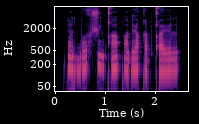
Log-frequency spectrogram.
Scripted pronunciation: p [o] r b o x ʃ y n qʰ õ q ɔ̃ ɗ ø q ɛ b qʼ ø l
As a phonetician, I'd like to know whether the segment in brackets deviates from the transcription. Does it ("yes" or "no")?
yes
